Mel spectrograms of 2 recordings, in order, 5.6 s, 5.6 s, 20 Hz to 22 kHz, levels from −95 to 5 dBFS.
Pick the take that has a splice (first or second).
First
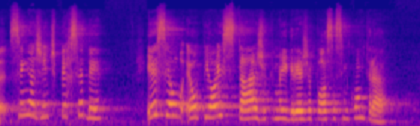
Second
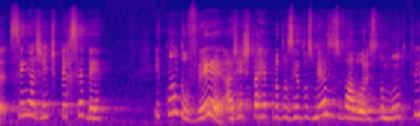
first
